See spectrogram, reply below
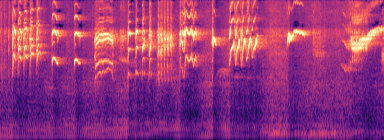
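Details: Full-speed song of an orange-headed thrush with tail spread, bowing: quick runs of high whistles, trills and buzzy chirps, ending in a drawn-out sweeping note, with a faint low hum.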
